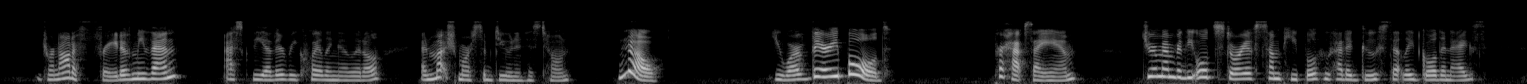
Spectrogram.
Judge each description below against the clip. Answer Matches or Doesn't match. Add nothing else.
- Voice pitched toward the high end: Matches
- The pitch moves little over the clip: Doesn't match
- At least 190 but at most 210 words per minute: Doesn't match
